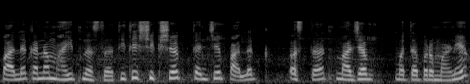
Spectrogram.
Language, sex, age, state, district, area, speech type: Marathi, female, 18-30, Maharashtra, Bhandara, rural, spontaneous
